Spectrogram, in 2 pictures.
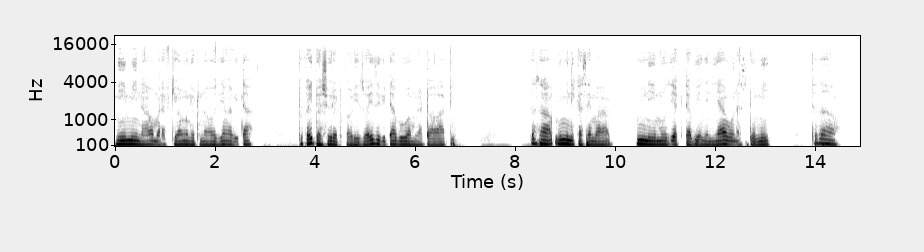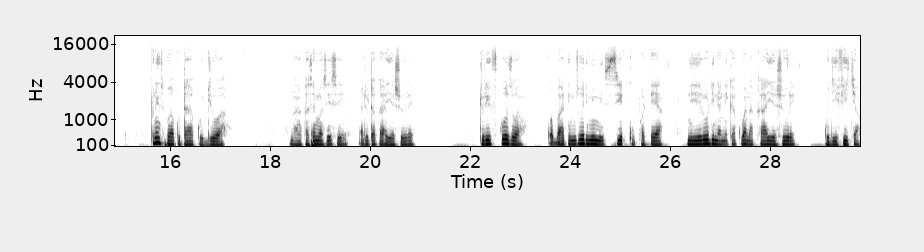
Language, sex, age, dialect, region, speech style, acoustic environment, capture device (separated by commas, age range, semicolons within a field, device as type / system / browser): Swahili, male, 25-34, Kenya - Nairobi Sheng-influenced, Kenya, relaxed, silence, mobile / Linux / Chrome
